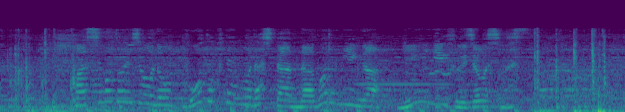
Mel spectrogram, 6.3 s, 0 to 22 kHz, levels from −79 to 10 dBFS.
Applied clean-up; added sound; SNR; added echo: none; Squeak; 3 dB; reverberation time 2.2 s.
